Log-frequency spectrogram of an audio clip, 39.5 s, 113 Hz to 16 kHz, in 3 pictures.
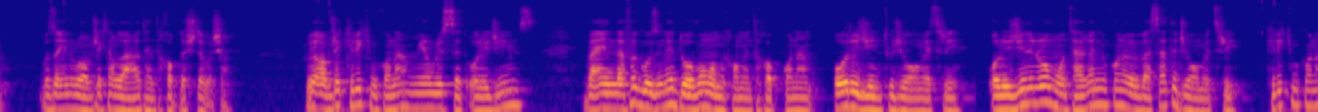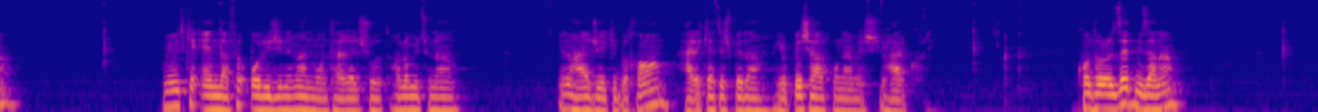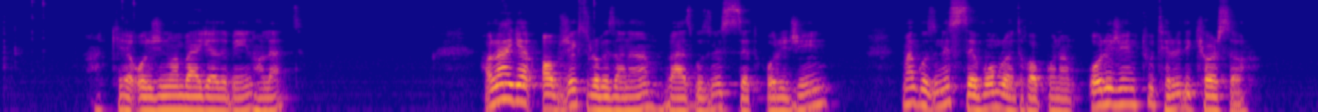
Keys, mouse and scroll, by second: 3.1-6.2 drag, 14.2-18.4 middle drag, 18.7-21.3 drag, 21.3 r, 22.5 ctrl+z, 23.0-24.3 middle drag, 24.3 ctrl+z, 24.8 ctrl+z, 26.0-26.7 shift+middle drag, 26.7 click, 27.6 click, 32.1-35.2 drag.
